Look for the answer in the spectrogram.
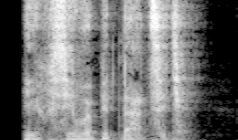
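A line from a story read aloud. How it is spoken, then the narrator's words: Muttering to oneself. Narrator (Russian): пробормотал я сам себе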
